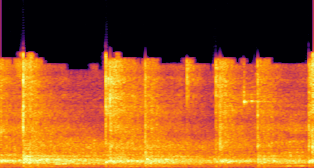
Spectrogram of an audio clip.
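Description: A rubber handball struck by hand and rebounding off the front wall and floor during a rally: several sharp smacks spread over two seconds, ringing briefly in the reverberant indoor court.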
